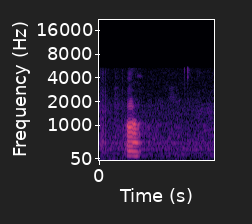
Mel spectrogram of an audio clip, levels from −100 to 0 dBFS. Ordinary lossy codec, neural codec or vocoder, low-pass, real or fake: none; none; 5.4 kHz; real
